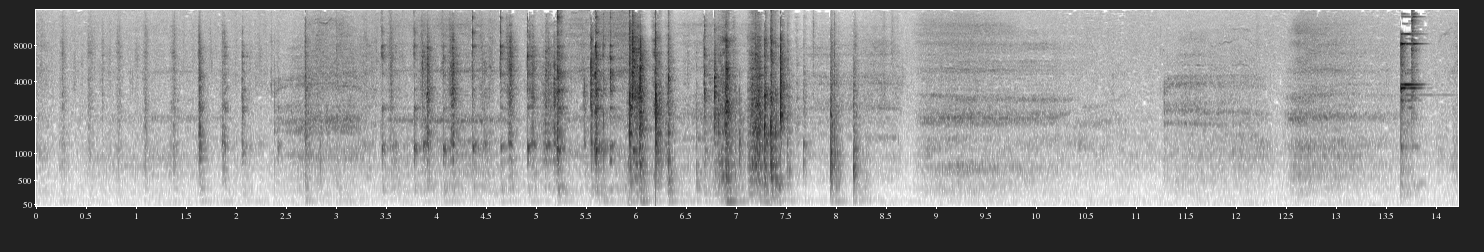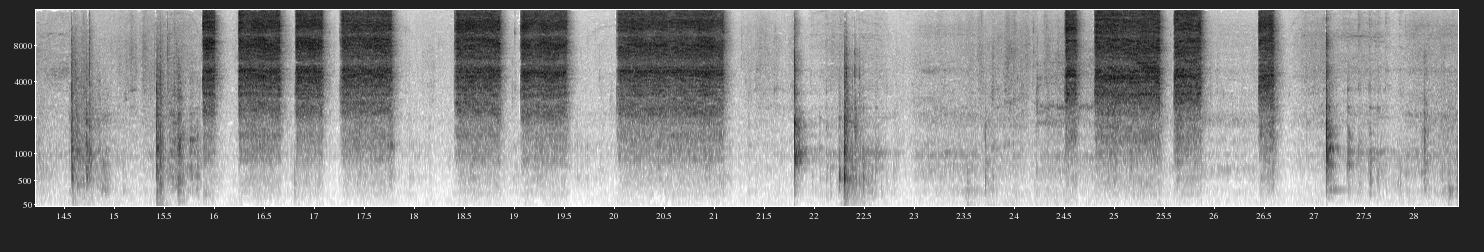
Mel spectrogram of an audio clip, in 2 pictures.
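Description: Metal burner parts and tools clicking and rattling as an oil burner is taken apart. In the second half comes a series of short hissing bursts from an aerosol cleaner can, about a dozen, one held for about a second, cleaning the dirty burner parts.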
